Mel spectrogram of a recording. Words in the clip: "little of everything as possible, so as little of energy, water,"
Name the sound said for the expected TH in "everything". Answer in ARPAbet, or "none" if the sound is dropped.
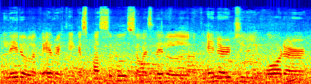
TH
